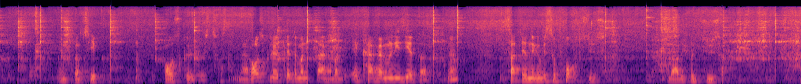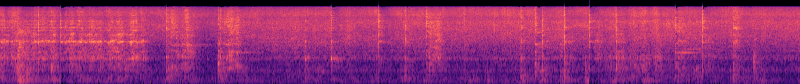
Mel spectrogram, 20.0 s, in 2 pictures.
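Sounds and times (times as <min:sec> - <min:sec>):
carrots sizzling in a pan: 0:00.0 - 0:20.0
metal spoon clicking and scraping: 0:00.1 - 0:02.6, 0:09.0 - 0:13.2, 0:16.5 - 0:19.4.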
